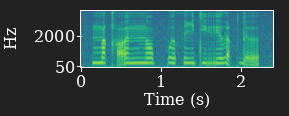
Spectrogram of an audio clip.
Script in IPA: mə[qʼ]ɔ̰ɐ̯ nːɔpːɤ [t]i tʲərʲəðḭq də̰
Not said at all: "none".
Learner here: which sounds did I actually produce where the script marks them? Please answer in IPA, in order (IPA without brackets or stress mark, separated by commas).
qʰ, θ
